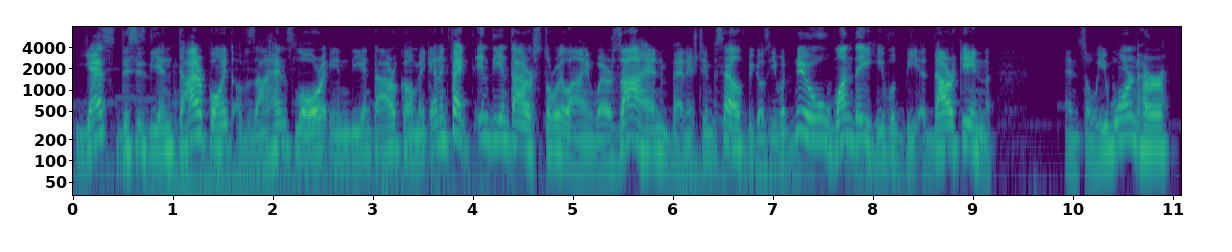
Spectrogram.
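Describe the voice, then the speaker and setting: A man's voice: medium pitch, very animated, normal speed, pushed and bright, soft background music. A man hosting a video, giving off-the-cuff, emphatic commentary that explains game lore.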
